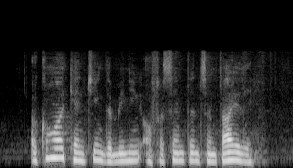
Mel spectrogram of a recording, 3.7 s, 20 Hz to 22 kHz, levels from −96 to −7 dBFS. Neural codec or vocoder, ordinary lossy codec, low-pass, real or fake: codec, 24 kHz, 0.9 kbps, WavTokenizer, medium speech release version 1; none; 7.2 kHz; fake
